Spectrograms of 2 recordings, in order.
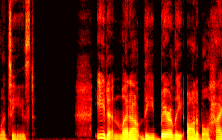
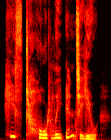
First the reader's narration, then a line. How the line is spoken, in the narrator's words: she whispered knowledgeably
